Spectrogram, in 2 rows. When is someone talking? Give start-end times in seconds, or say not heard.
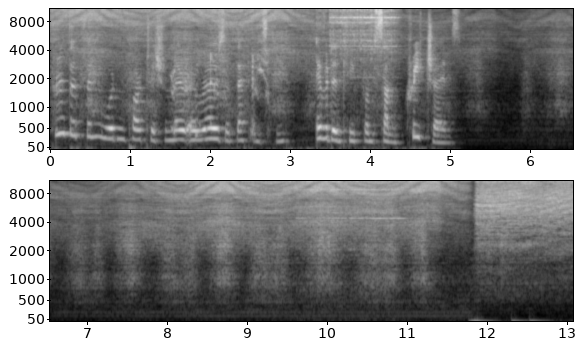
0.1-5.0.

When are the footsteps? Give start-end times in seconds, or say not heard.
not heard.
